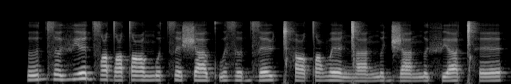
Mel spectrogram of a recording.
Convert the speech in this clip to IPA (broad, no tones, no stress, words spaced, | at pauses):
əd͡zɜ vʲɛd͡zə dˤatˤɛŋʷə t͡sɛʃakʷʼɛ zəd͡zɛy̯ǀʰa tˤəβɛŋ͡ǀa ŋəd͡ʒaŋə fʲaǀʰɛ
